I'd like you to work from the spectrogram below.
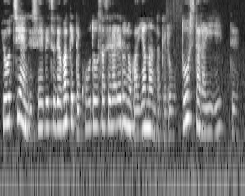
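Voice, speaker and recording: A woman's voice: fairly high pitch, quick pace, a little hiss or hum, natural voice. A woman playing an earnest, polite talking snowmobile in a radio drama, speaking formally and matter-of-factly.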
